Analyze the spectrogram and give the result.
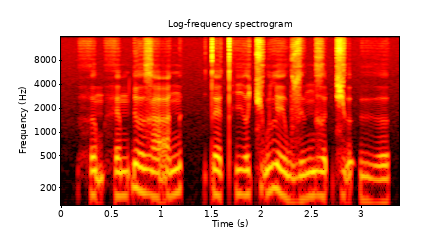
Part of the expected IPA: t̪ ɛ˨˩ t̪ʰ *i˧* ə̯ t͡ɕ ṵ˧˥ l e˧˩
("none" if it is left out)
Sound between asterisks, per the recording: i˨˦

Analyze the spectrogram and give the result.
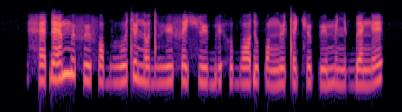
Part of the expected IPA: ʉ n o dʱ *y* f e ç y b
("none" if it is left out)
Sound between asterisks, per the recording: y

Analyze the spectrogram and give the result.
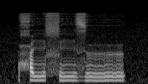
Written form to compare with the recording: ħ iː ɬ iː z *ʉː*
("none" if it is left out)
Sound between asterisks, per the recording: ʉː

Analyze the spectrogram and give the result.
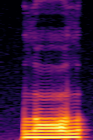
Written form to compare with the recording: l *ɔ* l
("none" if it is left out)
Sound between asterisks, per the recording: ɔ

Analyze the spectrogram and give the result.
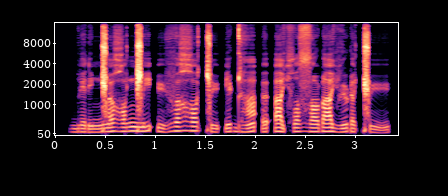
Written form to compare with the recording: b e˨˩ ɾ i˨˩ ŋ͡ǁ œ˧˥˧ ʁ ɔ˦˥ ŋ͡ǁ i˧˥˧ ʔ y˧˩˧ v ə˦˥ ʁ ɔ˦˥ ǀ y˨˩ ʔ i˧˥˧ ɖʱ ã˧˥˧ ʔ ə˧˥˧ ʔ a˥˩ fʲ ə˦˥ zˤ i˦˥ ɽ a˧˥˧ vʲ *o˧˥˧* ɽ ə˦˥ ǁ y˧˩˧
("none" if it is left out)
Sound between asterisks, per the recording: u˧˥˧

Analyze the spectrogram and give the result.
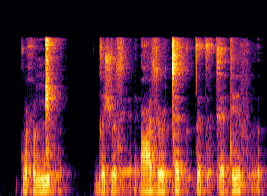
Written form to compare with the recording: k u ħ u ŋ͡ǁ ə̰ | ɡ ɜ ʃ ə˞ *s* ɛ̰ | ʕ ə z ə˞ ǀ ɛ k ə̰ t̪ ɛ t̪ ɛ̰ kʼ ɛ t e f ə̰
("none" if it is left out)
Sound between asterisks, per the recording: s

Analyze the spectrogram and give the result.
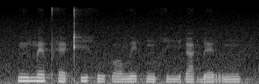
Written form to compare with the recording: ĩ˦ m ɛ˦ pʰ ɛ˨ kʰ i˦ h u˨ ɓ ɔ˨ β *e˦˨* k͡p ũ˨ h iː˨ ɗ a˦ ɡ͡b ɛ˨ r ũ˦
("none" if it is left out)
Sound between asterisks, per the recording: e˦˨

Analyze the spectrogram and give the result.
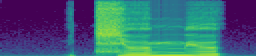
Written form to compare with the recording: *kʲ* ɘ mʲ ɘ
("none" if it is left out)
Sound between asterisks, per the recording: t͡ɕ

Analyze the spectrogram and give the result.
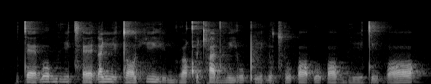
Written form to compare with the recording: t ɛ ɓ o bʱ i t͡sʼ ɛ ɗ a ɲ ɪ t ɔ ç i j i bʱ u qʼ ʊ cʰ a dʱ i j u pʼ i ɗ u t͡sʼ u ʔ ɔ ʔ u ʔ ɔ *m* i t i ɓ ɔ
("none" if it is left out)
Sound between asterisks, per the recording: bʱ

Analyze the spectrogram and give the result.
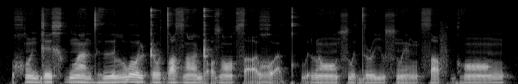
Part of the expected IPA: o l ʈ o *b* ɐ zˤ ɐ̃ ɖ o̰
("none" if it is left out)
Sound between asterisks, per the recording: d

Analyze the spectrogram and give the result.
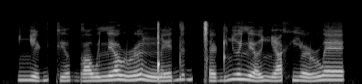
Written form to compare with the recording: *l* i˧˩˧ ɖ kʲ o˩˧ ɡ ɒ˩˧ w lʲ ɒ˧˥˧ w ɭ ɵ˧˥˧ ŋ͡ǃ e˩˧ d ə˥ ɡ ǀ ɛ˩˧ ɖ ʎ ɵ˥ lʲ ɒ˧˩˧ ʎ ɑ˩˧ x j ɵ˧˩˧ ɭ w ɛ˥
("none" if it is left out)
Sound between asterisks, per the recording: ʎ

